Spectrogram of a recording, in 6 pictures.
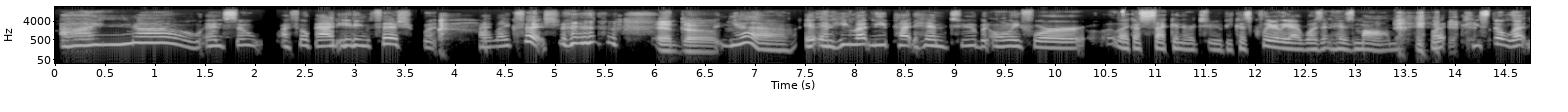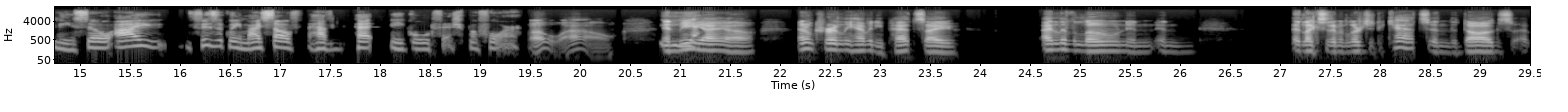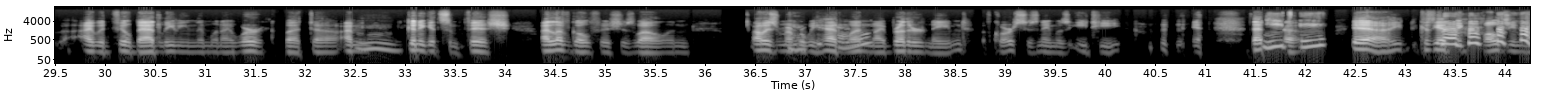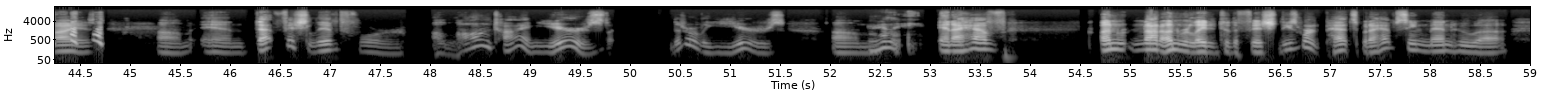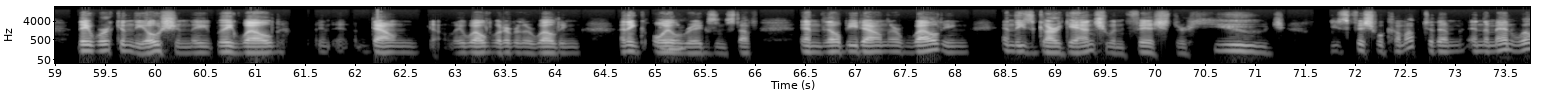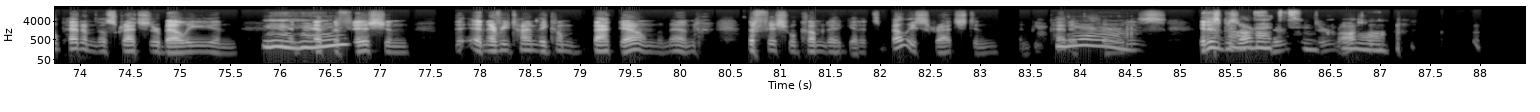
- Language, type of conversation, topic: English, unstructured, What pet habit always makes you smile?
- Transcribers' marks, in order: laughing while speaking: "eating"; chuckle; tapping; chuckle; laugh; chuckle; laugh; stressed: "huge"; chuckle; other background noise; chuckle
